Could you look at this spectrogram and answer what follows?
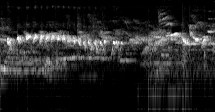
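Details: White-rumped shama, a kept songbird, singing a rapid run of rolling, chattering notes near one pitch, then varied whistled phrases and sharp slurred notes, with a little room echo.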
